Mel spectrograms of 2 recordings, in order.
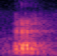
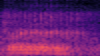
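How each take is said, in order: First: The r sound is held only briefly. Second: The r sound is held for a long time. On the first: "it can sound short like rrr" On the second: "or long rrr"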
